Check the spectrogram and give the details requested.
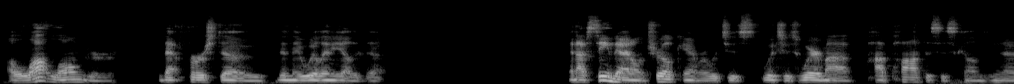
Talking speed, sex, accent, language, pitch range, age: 170 wpm, male, American, English, 100-115 Hz, 30-49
